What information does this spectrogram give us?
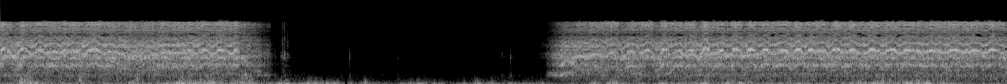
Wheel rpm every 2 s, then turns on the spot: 220, 10, 110, 230, 220.
none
